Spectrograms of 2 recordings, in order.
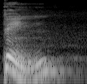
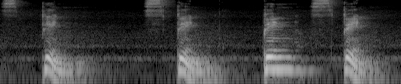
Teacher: for example ping is aspirated unaspirated spin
